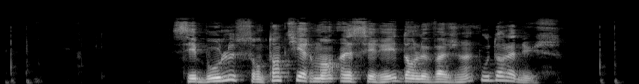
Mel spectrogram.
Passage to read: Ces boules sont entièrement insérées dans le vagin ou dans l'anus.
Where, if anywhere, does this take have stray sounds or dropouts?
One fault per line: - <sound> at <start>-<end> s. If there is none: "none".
none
